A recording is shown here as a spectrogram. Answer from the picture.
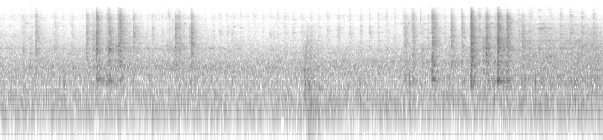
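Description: Birds calling over a steady outdoor background, with short bursts of clicking about a second in and again between about four and five seconds in.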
